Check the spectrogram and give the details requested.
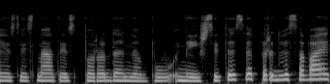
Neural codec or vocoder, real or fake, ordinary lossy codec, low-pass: none; real; Opus, 32 kbps; 10.8 kHz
